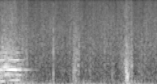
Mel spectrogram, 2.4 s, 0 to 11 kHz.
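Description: A band's final held chord dies away about half a second in, leaving the hiss and crackle of a shellac 78 rpm record's surface noise, with a louder pop near the end.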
